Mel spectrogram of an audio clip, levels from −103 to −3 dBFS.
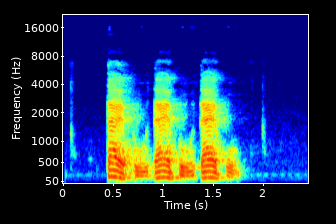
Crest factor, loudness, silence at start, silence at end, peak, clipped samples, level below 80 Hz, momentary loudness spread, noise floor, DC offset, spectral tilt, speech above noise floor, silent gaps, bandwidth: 18 dB; -19 LUFS; 0.45 s; 0.7 s; -2 dBFS; under 0.1%; -62 dBFS; 8 LU; -63 dBFS; under 0.1%; -8.5 dB/octave; 45 dB; none; 7.4 kHz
